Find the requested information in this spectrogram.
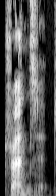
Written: transit

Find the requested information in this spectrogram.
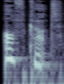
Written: offcut

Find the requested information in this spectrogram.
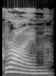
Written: grime

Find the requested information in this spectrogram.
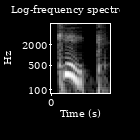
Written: kick

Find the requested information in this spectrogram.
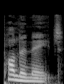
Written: pollinate

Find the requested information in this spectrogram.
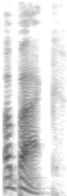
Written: aback

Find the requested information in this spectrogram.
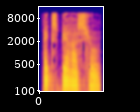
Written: expiration

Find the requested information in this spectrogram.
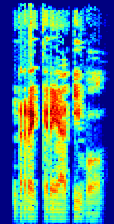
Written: recreativo

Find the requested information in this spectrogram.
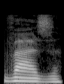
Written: vase

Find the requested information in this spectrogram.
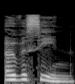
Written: oversee

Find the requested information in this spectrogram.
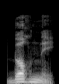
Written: borner

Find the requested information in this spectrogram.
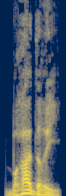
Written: braderie

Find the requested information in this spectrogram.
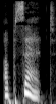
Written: upset

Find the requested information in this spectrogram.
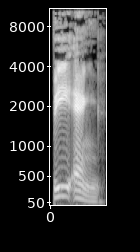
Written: BEng

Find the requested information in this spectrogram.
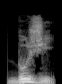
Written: bougie

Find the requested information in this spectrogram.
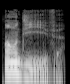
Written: endive

